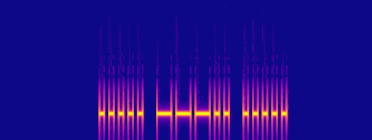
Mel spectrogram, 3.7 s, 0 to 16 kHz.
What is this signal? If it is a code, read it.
Morse code, heard as a keyed tone, about 25 wpm, 700 Hz. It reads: 585
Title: Common Cut Numbers - 3-Digit 25wpm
